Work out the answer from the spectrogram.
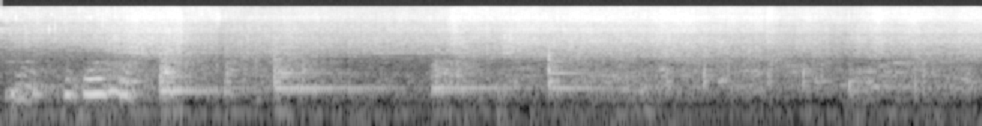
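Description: Sliced onions, green chillies and curry leaves sizzling in hot coconut oil in a stainless steel wok, stirred round with a silicone spatula in repeated scraping strokes while the onions sauté down to soften.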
